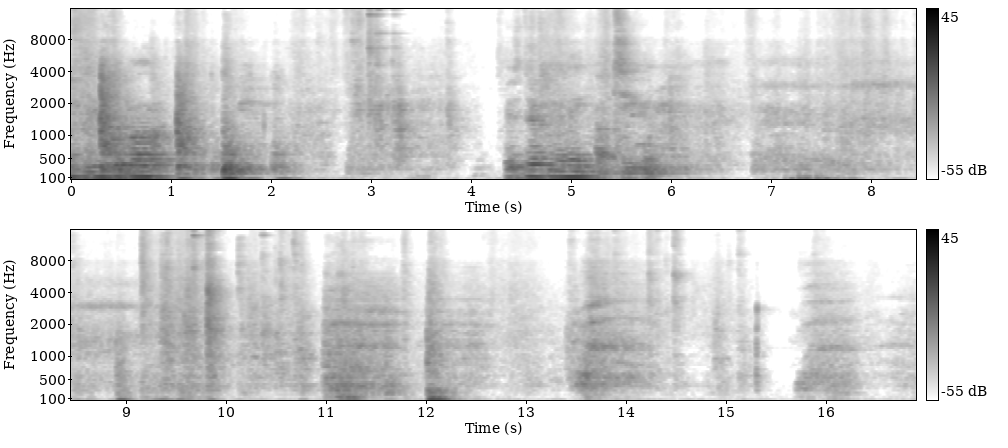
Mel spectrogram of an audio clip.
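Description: Knocks, clicks and rattles of a resistance-band bar and its metal clips being handled, with a sharp knock about one and a half seconds in and another near twelve seconds. A man's voice is heard briefly at the start and again about four seconds in.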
